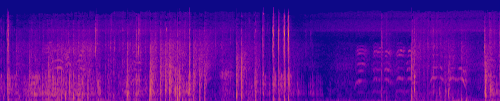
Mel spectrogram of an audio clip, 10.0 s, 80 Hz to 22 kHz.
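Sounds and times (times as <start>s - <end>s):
paintball markers firing: 1.3s - 6.0s, 7.6s - 10.0s.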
